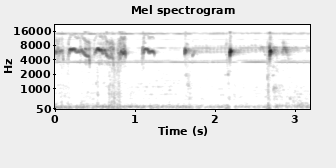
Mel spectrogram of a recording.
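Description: Ruby-cheeked Sunbird giving high, thin squeaky chirps and sharp ticks, about two a second and unevenly spaced, over a low steady hum.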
